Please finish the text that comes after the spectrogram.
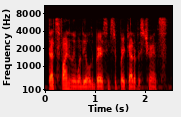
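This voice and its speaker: A man's voice: on the low side, fast, a bit bright, dry recording, lo-fi sound. A man reading a visual novel aloud as a streamer, mixing narration with casual, sweary commentary.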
